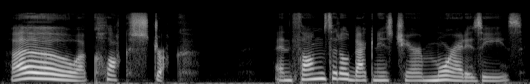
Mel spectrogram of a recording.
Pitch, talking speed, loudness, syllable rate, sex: 205 Hz, 170 wpm, -17 LUFS, 3.7 syllables/s, female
